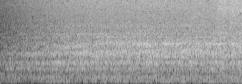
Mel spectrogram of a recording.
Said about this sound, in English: First thing I do, I don't allow any dirty kids in the museum. It's a full-body child vacuum.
